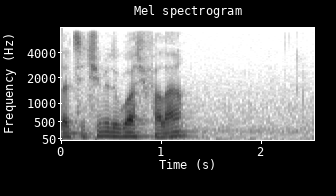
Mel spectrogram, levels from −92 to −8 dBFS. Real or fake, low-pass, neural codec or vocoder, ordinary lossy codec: real; 7.2 kHz; none; none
